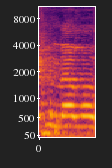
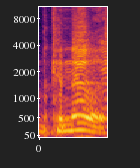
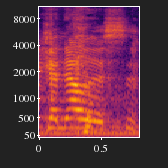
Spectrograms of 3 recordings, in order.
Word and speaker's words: Kanellis: Mike Canella like a wrestler or some shit like that? No, Canellis. Yeah, Mike Kanellis.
